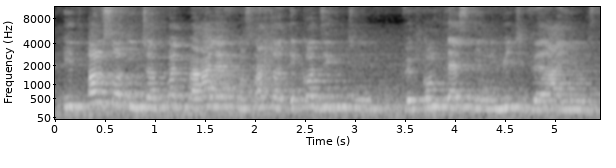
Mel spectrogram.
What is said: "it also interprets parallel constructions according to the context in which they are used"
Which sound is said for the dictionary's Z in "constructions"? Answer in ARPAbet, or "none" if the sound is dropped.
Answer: none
